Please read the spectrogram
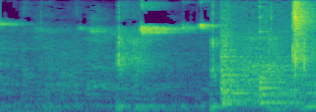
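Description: A basketball bouncing on a hardwood gym floor, two sharp bounces about a second apart. Louder music or voices come in near the end.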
